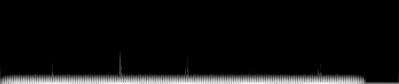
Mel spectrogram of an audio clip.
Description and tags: Warm Horn F1
An analog synth horn with a warm, friendly feel to it. This is the note F in the 1st octave. (Created with AudioSauna.)
synth, horn, warm, brass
